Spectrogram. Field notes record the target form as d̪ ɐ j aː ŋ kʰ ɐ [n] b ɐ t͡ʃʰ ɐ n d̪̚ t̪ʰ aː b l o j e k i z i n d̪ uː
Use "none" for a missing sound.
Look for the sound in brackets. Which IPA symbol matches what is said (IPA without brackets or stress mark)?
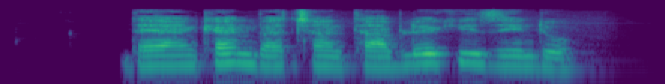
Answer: n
